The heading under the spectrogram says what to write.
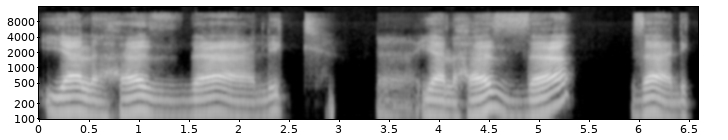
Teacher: dia tidak dibaca dengan izhar Tetapi dia dibaca dengan Idgham sehingga tsanya ini dimasukkan ke huruf Dal secara sempurna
